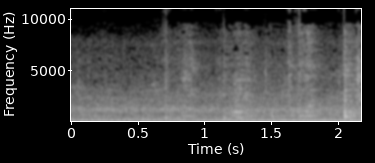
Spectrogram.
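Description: Two dogs eating rice from a metal bowl and a pan: soft chewing and small clicks against the dishes, over a steady low hum.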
